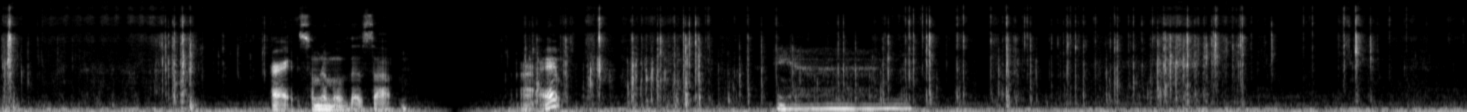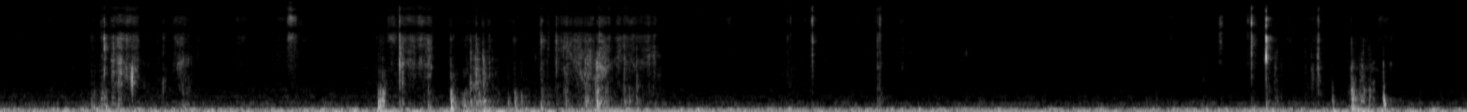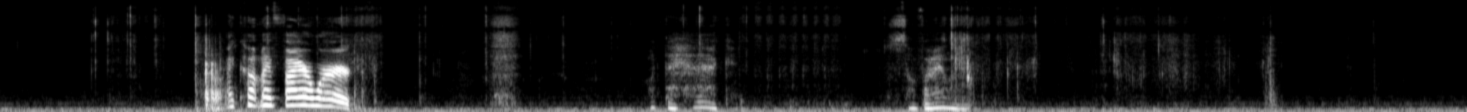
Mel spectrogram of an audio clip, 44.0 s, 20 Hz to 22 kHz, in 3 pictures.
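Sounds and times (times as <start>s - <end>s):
paper rustling and tearing: 0.0s - 2.7s, 5.2s - 7.6s, 8.7s - 14.4s, 15.6s - 17.7s, 18.4s - 21.3s, 38.7s - 42.2s.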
